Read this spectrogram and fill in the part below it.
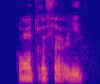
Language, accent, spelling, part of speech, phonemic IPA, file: French, Canada, contreferiez, verb, /kɔ̃.tʁə.fə.ʁje/, LL-Q150 (fra)-contreferiez.wav
- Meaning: second-person plural conditional of contrefaire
